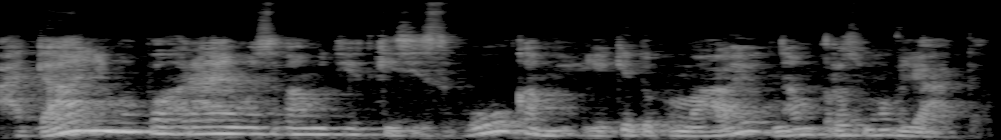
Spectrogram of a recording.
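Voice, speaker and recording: A woman speech therapist giving a video lesson to young children, slow and coaxing, full of sing-song diminutives. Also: on the low side, sing-song, mellow, muffled recording. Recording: echoey room.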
